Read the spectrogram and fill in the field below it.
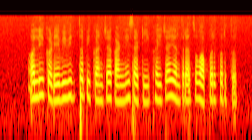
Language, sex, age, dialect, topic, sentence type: Marathi, female, 18-24, Southern Konkan, agriculture, question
